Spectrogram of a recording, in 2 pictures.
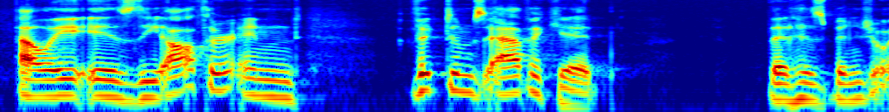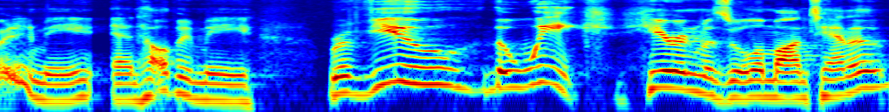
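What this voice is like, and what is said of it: Strained, worn-out hoarse voice. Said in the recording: “My voice is a little shot again. I like to project my strong feelings throughout the week”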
